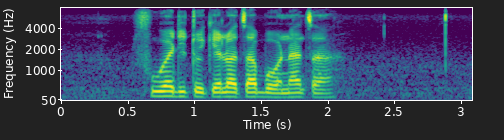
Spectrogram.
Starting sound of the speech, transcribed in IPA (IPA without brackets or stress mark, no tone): f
